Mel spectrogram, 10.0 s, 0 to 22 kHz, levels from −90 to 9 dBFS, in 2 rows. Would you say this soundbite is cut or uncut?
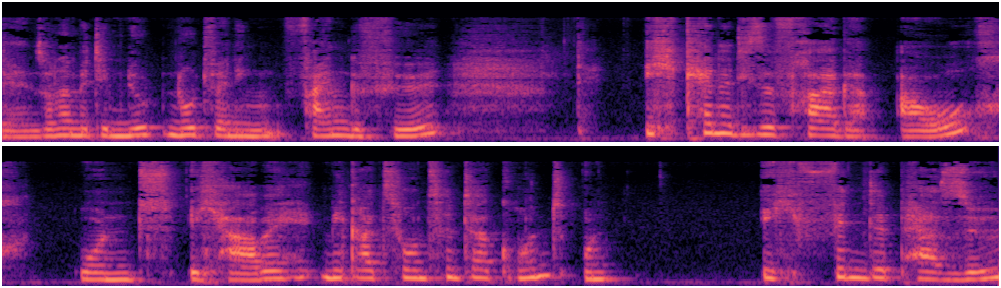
uncut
